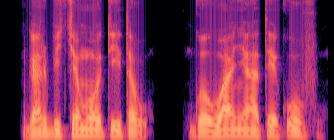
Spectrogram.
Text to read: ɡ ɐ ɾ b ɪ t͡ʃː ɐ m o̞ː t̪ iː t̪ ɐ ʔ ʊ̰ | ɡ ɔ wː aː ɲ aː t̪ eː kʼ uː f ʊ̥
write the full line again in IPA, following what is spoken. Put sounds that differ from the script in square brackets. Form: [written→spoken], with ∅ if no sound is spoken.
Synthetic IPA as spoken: ɡ ɐ ɾ b ɪ t͡ʃː ɐ m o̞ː t̪ iː t̪ ɐ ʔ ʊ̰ | ɡ ɔ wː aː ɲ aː t̪ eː kʼ uː f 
